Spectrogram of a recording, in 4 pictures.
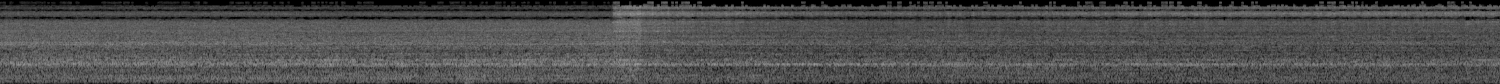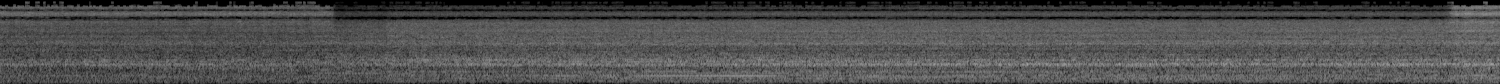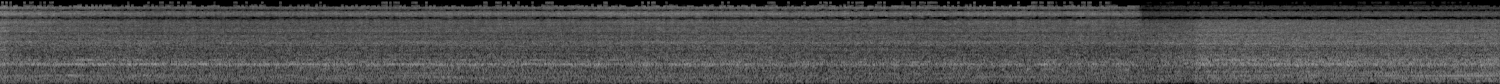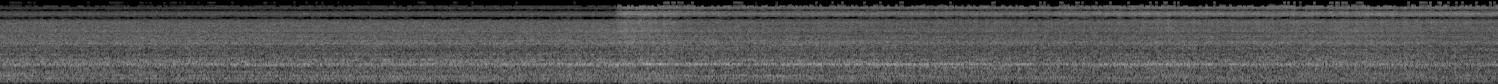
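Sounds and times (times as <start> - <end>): sawmill running: 0.0 - 59.9.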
